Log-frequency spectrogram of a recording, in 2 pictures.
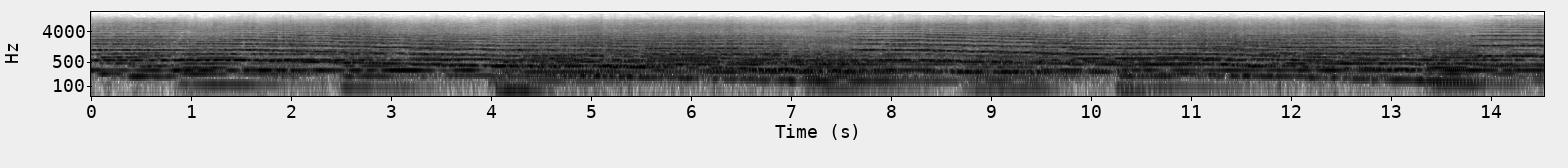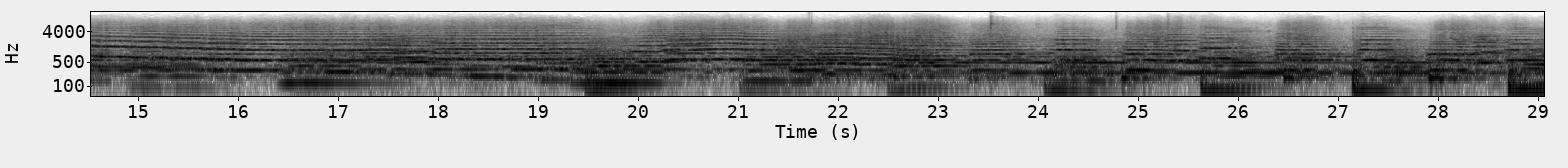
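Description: Brass band playing a funeral march, with sustained melody notes over low bass notes. Short drum strokes come through near the end.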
